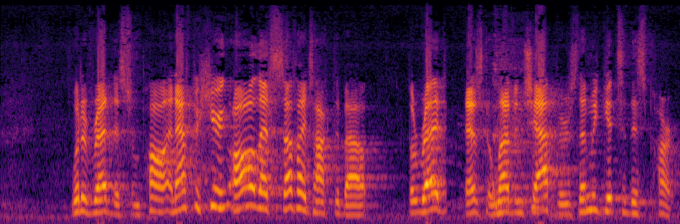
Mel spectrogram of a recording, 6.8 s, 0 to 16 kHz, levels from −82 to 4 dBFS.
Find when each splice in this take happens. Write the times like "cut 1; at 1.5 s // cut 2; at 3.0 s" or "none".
cut 1; at 3.1 s // cut 2; at 4.4 s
